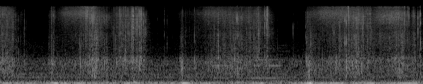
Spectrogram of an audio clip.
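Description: Long nails tap and scratch across a flat, folded yellow plastic tablecover sealed in a thin plastic bag with a cardboard header, lying on a wooden table. The result is a fast run of crisp, crinkling crackles and short bursts of bright scratching over a steady low rumble.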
